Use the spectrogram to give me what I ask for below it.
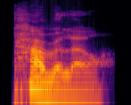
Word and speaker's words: parallel: Parallel. So stress on the first syllable, parallel.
